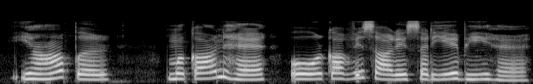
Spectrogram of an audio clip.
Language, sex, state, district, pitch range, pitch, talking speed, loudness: Hindi, female, Uttar Pradesh, Saharanpur, 230-260 Hz, 245 Hz, 110 wpm, -13 LUFS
